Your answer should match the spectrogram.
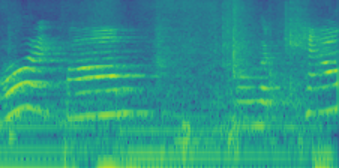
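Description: A high-pitched voice making three drawn-out vocal sounds without clear words, over a low steady background.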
